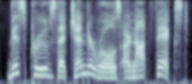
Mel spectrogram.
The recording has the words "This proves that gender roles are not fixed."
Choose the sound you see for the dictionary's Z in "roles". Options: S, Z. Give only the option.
Z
